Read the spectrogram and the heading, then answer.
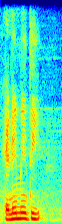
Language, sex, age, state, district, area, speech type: Telugu, male, 18-30, Telangana, Nalgonda, urban, read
